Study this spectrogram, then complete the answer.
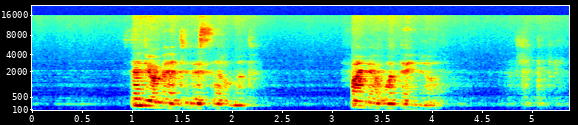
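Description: A woman speaks calmly through a small loudspeaker.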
